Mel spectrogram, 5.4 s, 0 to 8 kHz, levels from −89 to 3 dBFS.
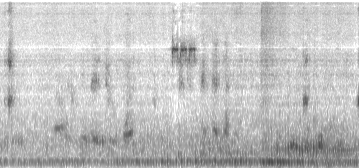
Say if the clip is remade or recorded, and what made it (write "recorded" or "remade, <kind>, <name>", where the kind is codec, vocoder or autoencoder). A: remade, codec, HILCodec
